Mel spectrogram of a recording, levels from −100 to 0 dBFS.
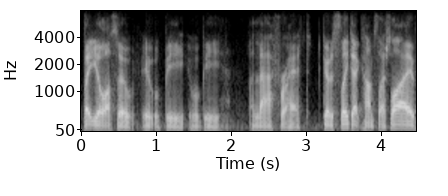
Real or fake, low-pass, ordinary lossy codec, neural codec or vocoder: fake; 7.2 kHz; Opus, 16 kbps; codec, 16 kHz, 8 kbps, FunCodec, trained on LibriTTS, 25 frames a second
